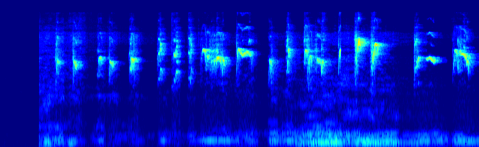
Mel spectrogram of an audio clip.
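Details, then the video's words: In natural wild habitat, an olive-backed sunbird delivers a steady string of high, clipped chirps and short sweeping whistles, closely spaced and lively, over a soft low droning background. "KICAU KONIN ALAM LIAR HABITAT ASLINYA"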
